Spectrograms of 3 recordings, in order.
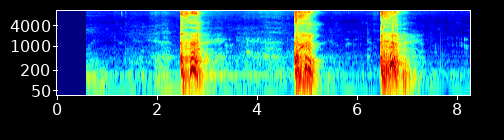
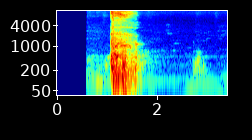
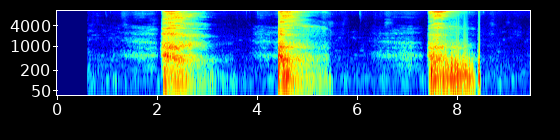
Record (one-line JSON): {"three_cough_length": "8.3 s", "three_cough_amplitude": 32768, "three_cough_signal_mean_std_ratio": 0.31, "cough_length": "3.4 s", "cough_amplitude": 32768, "cough_signal_mean_std_ratio": 0.29, "exhalation_length": "9.5 s", "exhalation_amplitude": 21731, "exhalation_signal_mean_std_ratio": 0.36, "survey_phase": "beta (2021-08-13 to 2022-03-07)", "age": "45-64", "gender": "Male", "wearing_mask": "No", "symptom_cough_any": true, "symptom_runny_or_blocked_nose": true, "symptom_sore_throat": true, "symptom_fatigue": true, "symptom_headache": true, "symptom_change_to_sense_of_smell_or_taste": true, "symptom_loss_of_taste": true, "symptom_onset": "3 days", "smoker_status": "Never smoked", "respiratory_condition_asthma": true, "respiratory_condition_other": false, "recruitment_source": "Test and Trace", "submission_delay": "1 day", "covid_test_result": "Positive", "covid_test_method": "RT-qPCR", "covid_ct_value": 18.9, "covid_ct_gene": "S gene", "covid_ct_mean": 19.1, "covid_viral_load": "560000 copies/ml", "covid_viral_load_category": "Low viral load (10K-1M copies/ml)"}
